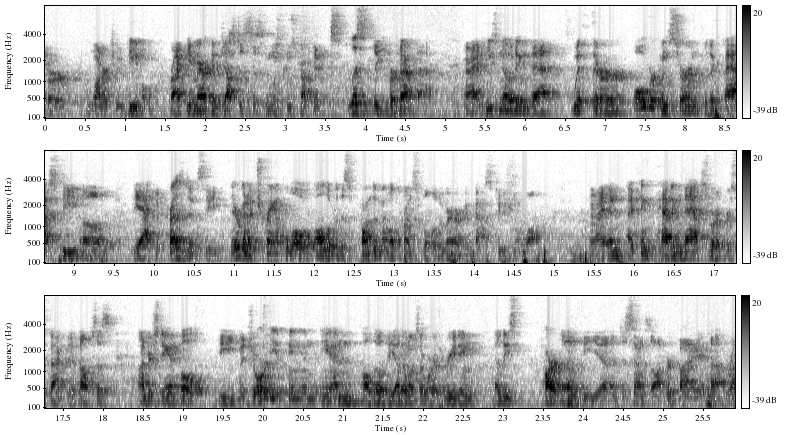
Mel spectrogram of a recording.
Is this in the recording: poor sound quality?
yes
